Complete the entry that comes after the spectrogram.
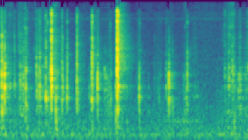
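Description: The over-the-shoulder restraint on a roller coaster is pulled down, and its ratchet gives a quick run of sharp, close, irregular clicks.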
